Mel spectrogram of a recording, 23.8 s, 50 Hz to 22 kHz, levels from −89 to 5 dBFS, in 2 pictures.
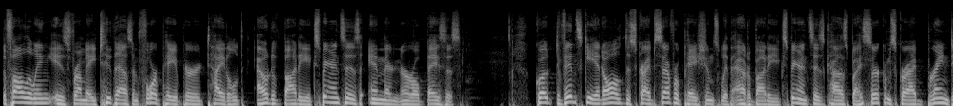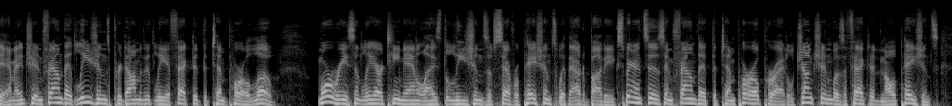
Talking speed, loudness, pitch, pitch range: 175 wpm, -27 LUFS, 140 Hz, 125-160 Hz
